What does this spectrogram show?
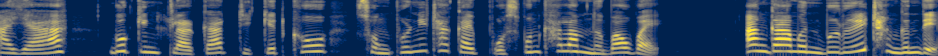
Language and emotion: Bodo, surprised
